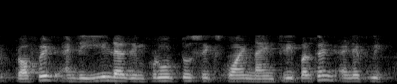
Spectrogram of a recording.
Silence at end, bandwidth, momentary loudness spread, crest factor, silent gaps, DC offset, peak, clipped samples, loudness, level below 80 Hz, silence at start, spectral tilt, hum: 0.1 s; 4 kHz; 7 LU; 18 dB; none; under 0.1%; -8 dBFS; under 0.1%; -25 LUFS; -80 dBFS; 0 s; -9.5 dB/octave; none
